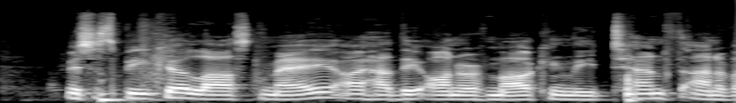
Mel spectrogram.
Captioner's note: speaking French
